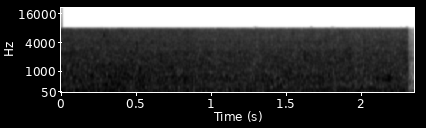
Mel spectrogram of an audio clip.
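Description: A car tyre churning through deep floodwater, giving a steady rushing splash of spray.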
